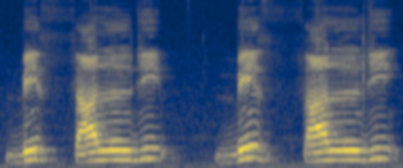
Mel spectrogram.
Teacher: اللہم اغسلنی من خطایای، من خطایای، من خطایای، بالثلج، بالثلج، بل، اصل میں بل، لام کو نہیں پڑھیں گے، ٹھیک ہے. یہ لام گر جائے گا، با کو ہم ڈائریکٹ سا کے ساتھ کنیکٹ کریں گے کیونکہ سا مشدد ہے.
